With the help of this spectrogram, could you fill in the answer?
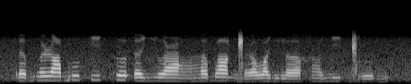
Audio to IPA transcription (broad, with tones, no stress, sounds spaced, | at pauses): ɾ ə˨ bʱ ʊ˦ ɭ ɑ˦ b u˦ k i˦ k ʊ˦ ʔ ə˨ ʎ ʊː˨ ʕ ɑ̤˨ ɦ ʌ˨˦ b ɑ˦ ɡ͡ǁ ə˞˨ lˠ i˨ b n ʌː˨ χ ɑ̤˦ ʎ i˦ ɡ͡ǁ u˨ b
